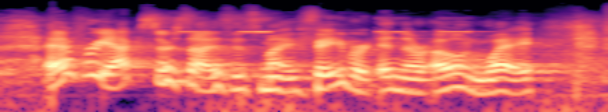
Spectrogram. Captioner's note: timer beeps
